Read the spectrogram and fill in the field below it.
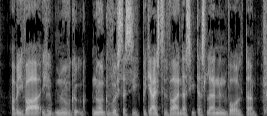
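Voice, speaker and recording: A man with an English accent speaks at a medium pitch in a monotone, flat intonation. The sound is dry and close with no echo, over a quiet background. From northern England, Manchester. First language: English (speaking German). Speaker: motivational coach. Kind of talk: podcast interview. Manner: halting, repeats words.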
